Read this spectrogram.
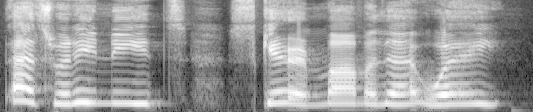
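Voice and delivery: very high, loud indignant wail; bawling little sister. A narrator's reading. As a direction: wail the accusation as a tattling sister. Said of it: "puckered up and started bawling".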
